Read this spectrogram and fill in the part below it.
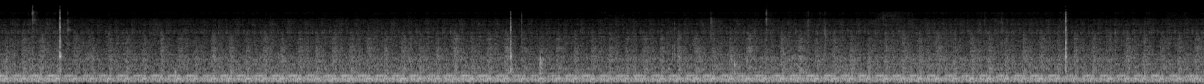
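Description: A Falex lubricant test machine runs with O'Reilly's 30 weight motor oil, giving a loud, steady mechanical drone and hum with faint occasional ticks, constant throughout.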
